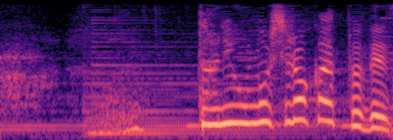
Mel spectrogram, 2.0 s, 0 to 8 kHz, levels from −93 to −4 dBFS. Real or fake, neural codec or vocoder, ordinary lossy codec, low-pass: real; none; none; 7.2 kHz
